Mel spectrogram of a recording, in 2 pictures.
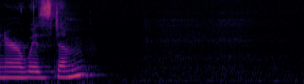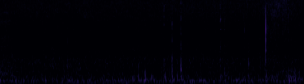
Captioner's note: breathing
